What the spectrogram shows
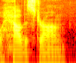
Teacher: strong's going to be stressed more than the and how will probably be stressed more than 'the' as well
